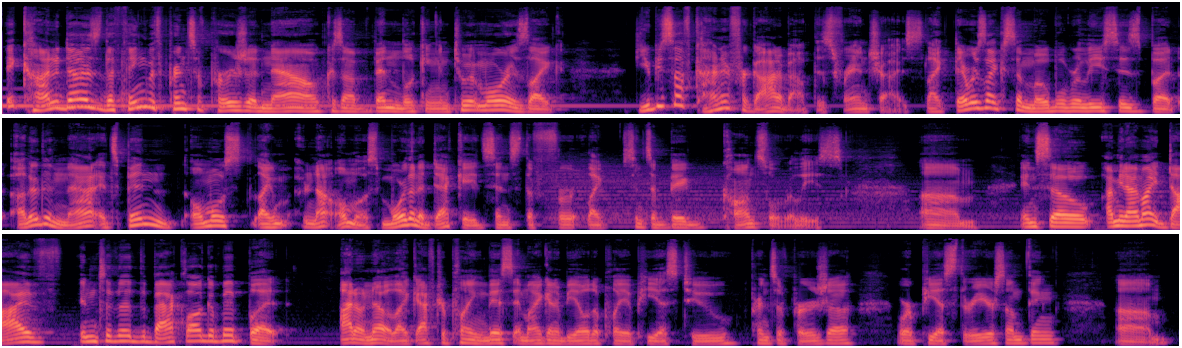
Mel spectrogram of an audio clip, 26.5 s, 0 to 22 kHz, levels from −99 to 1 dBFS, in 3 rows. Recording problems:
background music; noticeable; throughout; 20 dB below the speech

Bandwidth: 18 kHz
